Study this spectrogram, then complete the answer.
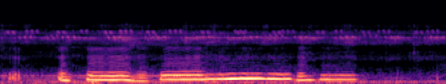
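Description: A large animal gives a long, wavering call.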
